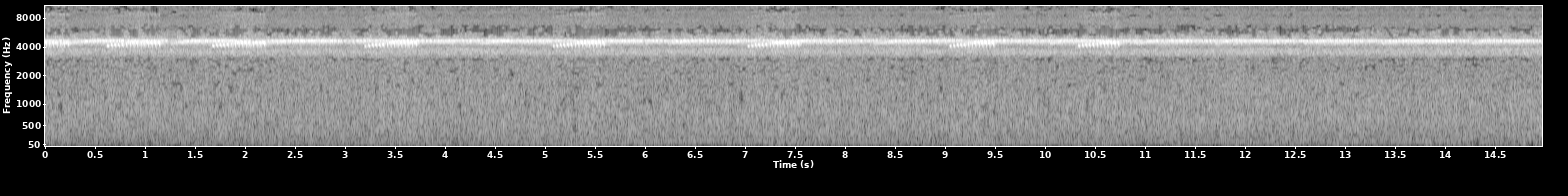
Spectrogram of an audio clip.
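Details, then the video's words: Insects trilling in a nature soundscape: an unbroken high-pitched ringing drone, gently wavering, with faint brief higher chirps recurring roughly every two seconds. "Nature Sound of nature sounds scenery L · insect"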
